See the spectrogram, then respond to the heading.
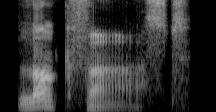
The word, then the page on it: lockfast: British English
